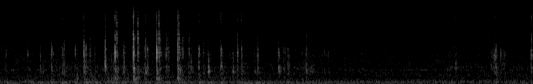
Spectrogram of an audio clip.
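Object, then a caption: Plastic mechanical keyboard. Fingertips with long decorated nails type on a mint-green retro mechanical keyboard with round plastic keycaps and a hollow body. About twenty short, bright plastic clacks come in an uneven burst that is densest in the first half. They fade to near silence, with a final isolated click near the end.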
